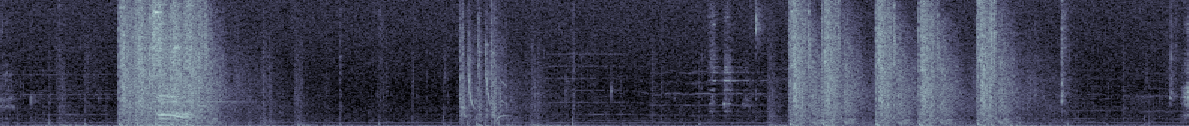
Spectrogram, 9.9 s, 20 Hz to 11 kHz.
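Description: Enemy gunfire in Uncharted 3 cracks in scattered sharp bursts during a co-op firefight in Syria, with one loud volley early, isolated shots, then a rapid cluster of shots near the end.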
